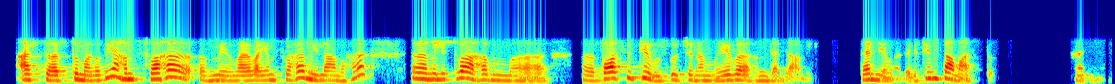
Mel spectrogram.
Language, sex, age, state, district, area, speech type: Sanskrit, female, 30-45, Tamil Nadu, Karur, rural, conversation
